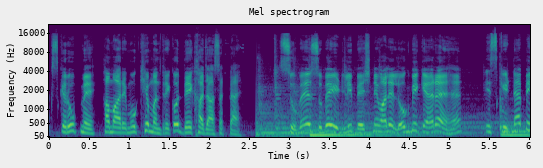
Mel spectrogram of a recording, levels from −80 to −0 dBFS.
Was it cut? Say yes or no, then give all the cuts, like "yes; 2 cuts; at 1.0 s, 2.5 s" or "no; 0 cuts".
yes; 1 cut; at 2.6 s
